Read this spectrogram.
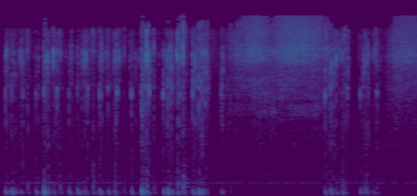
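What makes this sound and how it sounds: Fingertips of both hands tap and lightly scratch across a large, flat, red printed paper or card tracklist insert from a vinyl record lying on a desk. The result is a quick run of soft, dull, low thumps with faint bright scratchy edges. A brief lull of quiet hiss follows before a few more taps.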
